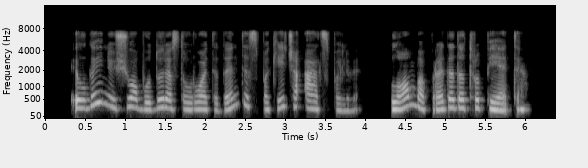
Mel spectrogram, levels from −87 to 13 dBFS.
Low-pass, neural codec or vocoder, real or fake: 7.2 kHz; none; real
